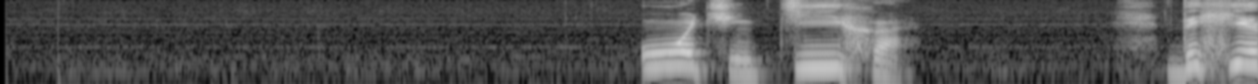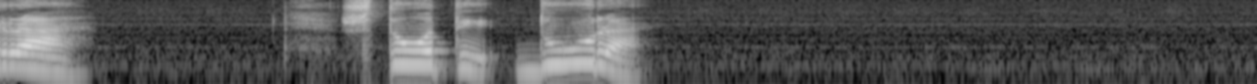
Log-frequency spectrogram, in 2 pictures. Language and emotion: Russian, angry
